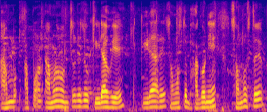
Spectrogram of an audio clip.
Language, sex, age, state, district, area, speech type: Odia, male, 18-30, Odisha, Malkangiri, urban, spontaneous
